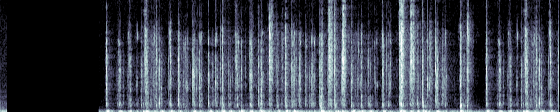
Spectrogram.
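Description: Fingers tap quickly on a computer keyboard.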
